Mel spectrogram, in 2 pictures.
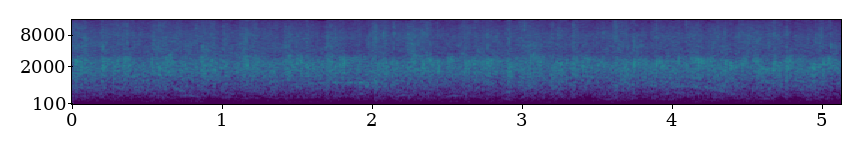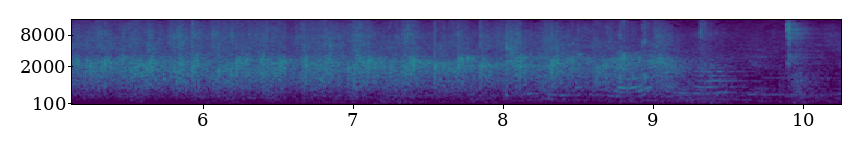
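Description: A plucked string orchestra plays a lively tune in a large hall.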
